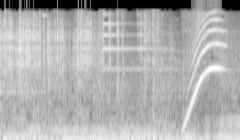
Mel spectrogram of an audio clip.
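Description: Cartoon sound effect of a gumball machine's crank ratcheting round over background music with a steady beat, ending with a fast rising whistle as the gumball comes out.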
